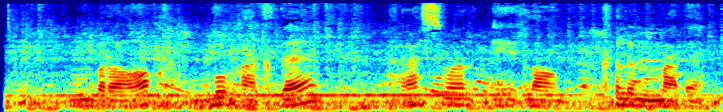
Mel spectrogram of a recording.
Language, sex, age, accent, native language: Uzbek, male, 25-34, Buxoro, Uzbek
